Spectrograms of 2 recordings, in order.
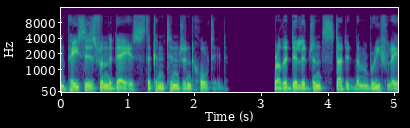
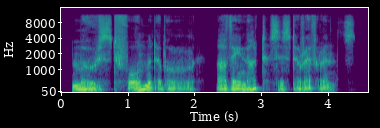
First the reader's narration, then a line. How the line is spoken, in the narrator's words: Brother Diligence murmured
